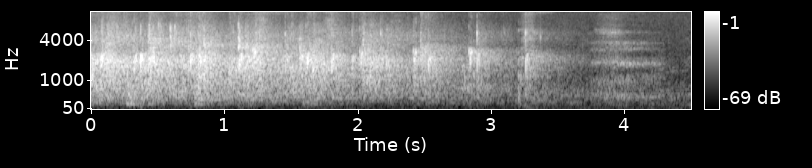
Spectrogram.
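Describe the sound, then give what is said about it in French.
An audience claps in a hall during a church thanksgiving gathering, with dense applause at first that thins and gradually fades over the final seconds, leaving a few softer claps. “Acclamez le Seigneur pour la salle que vous voyez. Clap the Lord for the hall you can see.”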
